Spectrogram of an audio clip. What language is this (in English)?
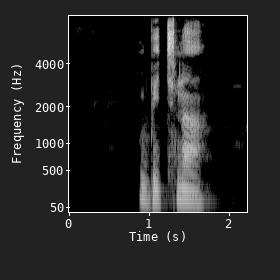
Santali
